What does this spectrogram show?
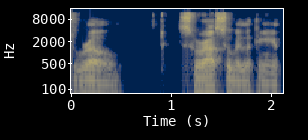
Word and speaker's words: rho: coefficient it's represented by this p and it's pronounced rho so we're also looking at that okay so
